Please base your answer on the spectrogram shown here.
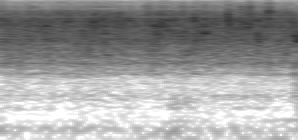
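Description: Onions fry in a hot pan with herbes de Provence, giving a steady, close sizzle with soft crackling throughout and no voices.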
